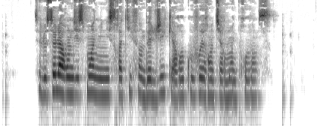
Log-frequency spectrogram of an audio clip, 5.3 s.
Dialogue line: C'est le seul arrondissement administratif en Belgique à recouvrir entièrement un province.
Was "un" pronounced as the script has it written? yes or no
no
